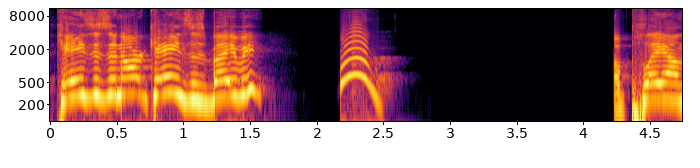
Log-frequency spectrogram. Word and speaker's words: Arkansas: Do you know the actual pronunciation of Arkansas? Like the Matrix, what do you mean? Sag. I'm saying it right. Arkansas.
